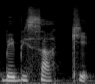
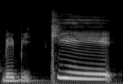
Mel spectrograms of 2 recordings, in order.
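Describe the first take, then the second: First: Every syllable of both words is pronounced. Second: Only the last syllables of each word are pronounced. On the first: The speaker calls it right. "kalau dia nak sebut baby sakit tu" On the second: The speaker calls it wrong. "dia cakap hujung-hujung saja"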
